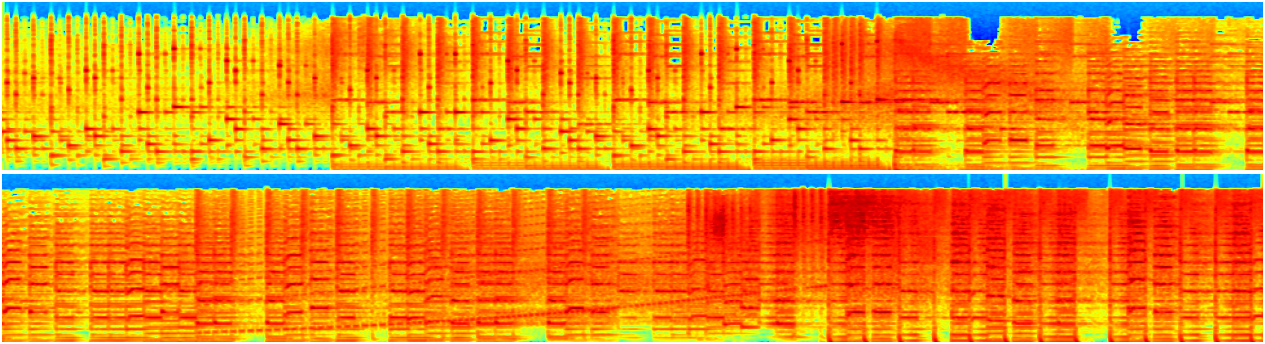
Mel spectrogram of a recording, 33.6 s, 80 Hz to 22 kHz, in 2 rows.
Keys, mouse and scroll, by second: 1.4 Tab, 2.2 Tab, 3.2 click, 3.7 click, 4.6-5.2 scroll down 1, 5.2 click, 5.6 click, 6.1 scroll down 2, 6.3-8.0 middle drag, 8.0 click, 9.4 KP_1, 10.6 s, 13.4 KP_7, 14.3-14.7 scroll down 1, 14.7 click, 15.2-15.6 scroll down 6, 15.6-17.4 middle drag, 17.4 KP_7, 18.6 click, 19.0 scroll up 4, 19.7 s, 21.2-21.5 scroll up 4, 21.5 Tab, 22.2 click, 23.2 click, 23.8 b, 24.7 z, 25.6 click, 26.4 b, 27.5-31.1 drag, 31.4 click, 31.9 b.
